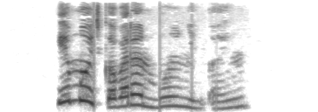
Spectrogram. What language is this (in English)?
Kalenjin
